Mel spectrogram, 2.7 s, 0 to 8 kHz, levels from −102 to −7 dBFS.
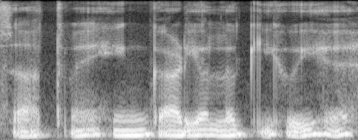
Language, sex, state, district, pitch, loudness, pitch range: Hindi, male, Himachal Pradesh, Shimla, 110 Hz, -13 LUFS, 105-120 Hz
